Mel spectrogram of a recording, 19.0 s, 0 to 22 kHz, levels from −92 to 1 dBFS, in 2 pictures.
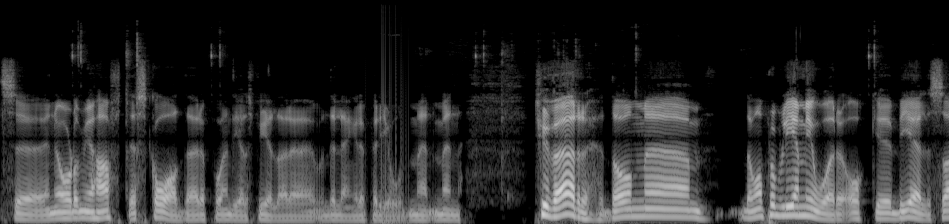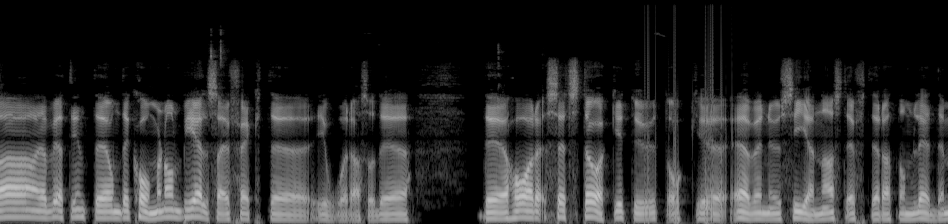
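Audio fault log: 3.65–4.08 s, processor overload crackle: After "del spelare under längre" and before "men men", the speech breaks into a gritty crackle. Processing deadlines are being missed in quick succession, and each miss drops in a short silent gap with hard edges. The pattern fits buffers of roughly 5 ms.
15.93–16.83 s, processor overload crackle: Between "sett stökigt" and "nu senast", a longer burst of the same silent micro-gaps produces a tearing texture. It stops once the processing load eases.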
